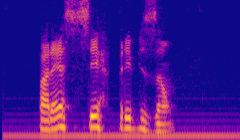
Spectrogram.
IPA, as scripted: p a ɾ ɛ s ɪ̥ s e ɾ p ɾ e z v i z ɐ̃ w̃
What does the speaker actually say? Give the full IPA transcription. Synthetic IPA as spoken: p a ɾ ɛ s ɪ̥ s e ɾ p ɾ e v i z ɐ̃ w̃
